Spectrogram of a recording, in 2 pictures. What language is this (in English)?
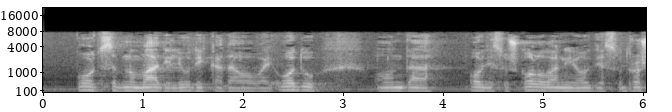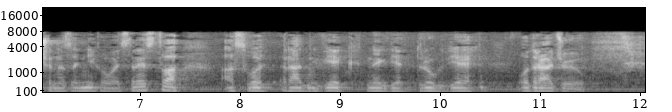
Croatian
